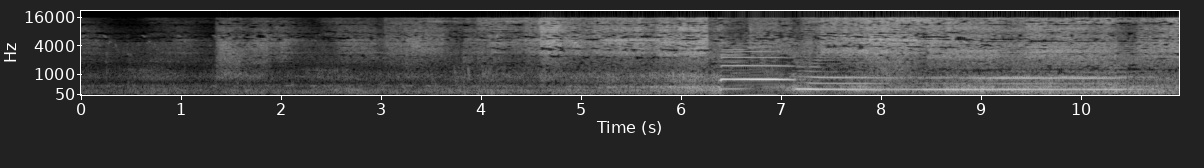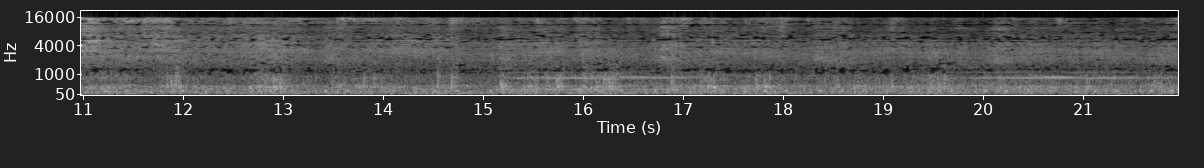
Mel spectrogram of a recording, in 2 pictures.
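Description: Indian Railways electric locomotive approaching with a rising rumble. About six seconds in it gives a short horn note, then a long two-tone horn blast of about three seconds. Its passenger coaches then pass with a steady rumble of wheels on rail, and two fainter horn notes come later.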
